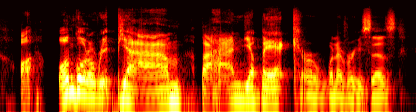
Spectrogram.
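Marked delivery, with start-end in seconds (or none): 0.2-3.0 put-on light hint of Australian accent, pitched higher. Act out what he tells his opponent he will do, in a Zac Gibson accent, a little Australian. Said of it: "accent that you just did, you know, that sounded like Zac Gibson".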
